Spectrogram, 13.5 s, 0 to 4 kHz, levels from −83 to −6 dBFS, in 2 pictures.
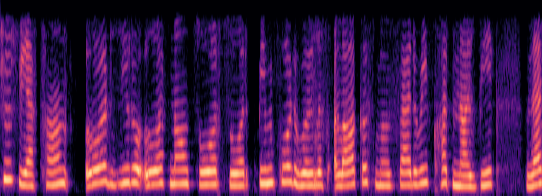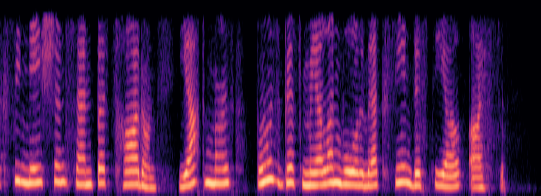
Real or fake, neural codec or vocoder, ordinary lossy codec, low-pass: fake; codec, 16 kHz, 1.1 kbps, Voila-Tokenizer; none; 3.6 kHz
